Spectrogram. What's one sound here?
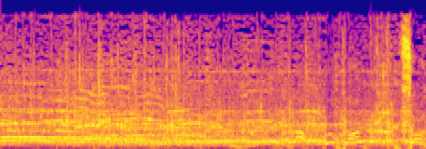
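A crowd claps their hands.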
